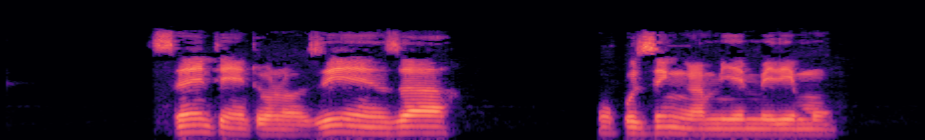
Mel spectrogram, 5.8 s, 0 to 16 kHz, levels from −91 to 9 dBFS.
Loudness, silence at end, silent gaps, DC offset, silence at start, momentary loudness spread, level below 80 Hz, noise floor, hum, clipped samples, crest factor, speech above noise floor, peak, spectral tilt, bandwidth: -16 LUFS; 0.6 s; none; under 0.1%; 0.95 s; 12 LU; -64 dBFS; -88 dBFS; none; under 0.1%; 18 dB; 71 dB; -2 dBFS; -2 dB/octave; 8 kHz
